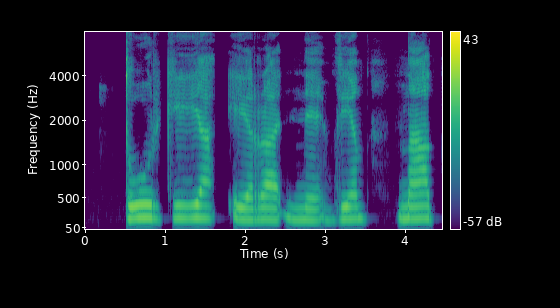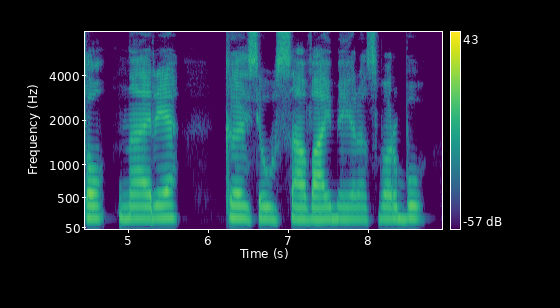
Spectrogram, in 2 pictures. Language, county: Lithuanian, Vilnius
